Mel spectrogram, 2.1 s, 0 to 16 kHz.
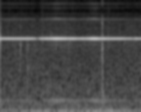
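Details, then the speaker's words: Car running on gas (LPG/CNG) with gas injector 3 disconnected: gas switch gives a steady high-pitched beep, diagnostics show injector 3 open load and system switching to petrol; buzzer alarm for injector open-load fault. "now you hear that uh switch is uh playing this sound and U as you see here gas injector 3 is in open load"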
